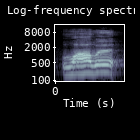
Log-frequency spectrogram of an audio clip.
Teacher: വാവിൽ രണ്ട് ചുണ്ടുകളുടെ മധ്യഭാഗം അല്പം തുറന്നിരിക്കണം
